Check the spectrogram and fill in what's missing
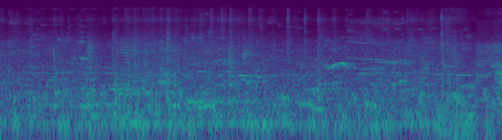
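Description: A racing pigeon named Velvet arrives at the loft during a race lap, with soft cooing and bird calls at moderate distance over a low outdoor hum, while people talk intermittently nearby.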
